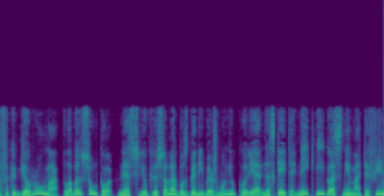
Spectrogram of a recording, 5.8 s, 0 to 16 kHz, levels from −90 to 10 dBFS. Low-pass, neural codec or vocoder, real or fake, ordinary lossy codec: 7.2 kHz; codec, 16 kHz, 1.1 kbps, Voila-Tokenizer; fake; AAC, 64 kbps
